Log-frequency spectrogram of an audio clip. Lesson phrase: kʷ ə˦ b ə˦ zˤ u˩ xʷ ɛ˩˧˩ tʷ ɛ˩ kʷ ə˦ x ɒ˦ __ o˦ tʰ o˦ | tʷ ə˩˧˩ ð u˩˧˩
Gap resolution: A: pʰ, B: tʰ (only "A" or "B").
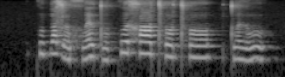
B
